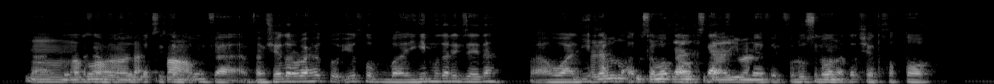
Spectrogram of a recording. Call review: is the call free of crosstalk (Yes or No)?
No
